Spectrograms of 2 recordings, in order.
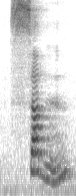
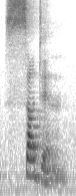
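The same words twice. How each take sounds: First: "sudden" as sud-n, D unreleased; "sudden" with no second vowel; silent D. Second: "sudden" as sud-den, D released; "sudden" with the D popped before a vowel; fully sounded D. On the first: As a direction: go straight from held D to N in "sudden". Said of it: "It's a silent D". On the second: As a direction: give "sudden" a clear second vowel. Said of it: "but I'm not saying sudden". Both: Shown as a demonstration.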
